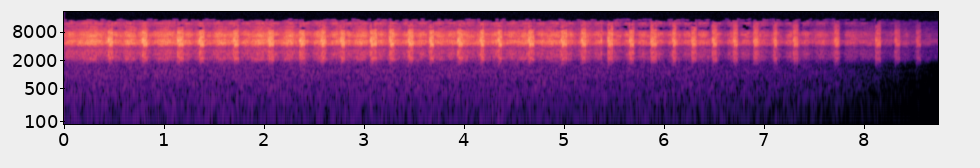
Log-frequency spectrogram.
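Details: Cicadas in walnut trees in Italy sing a high, rasping buzz broken into rapid pulses that fades away at the end.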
